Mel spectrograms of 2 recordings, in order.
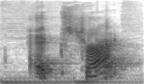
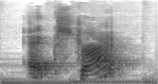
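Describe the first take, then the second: First: The sound is dropped completely. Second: The same.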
